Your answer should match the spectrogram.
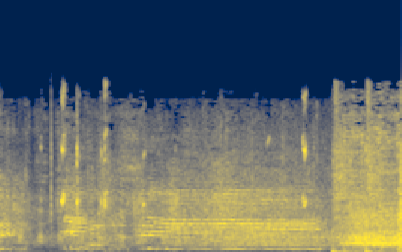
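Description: Basketball bouncing on a gym floor with sharp knocks, while a voice holds one long drawn-out note; a loud music beat with heavy bass comes in suddenly about three seconds in.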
